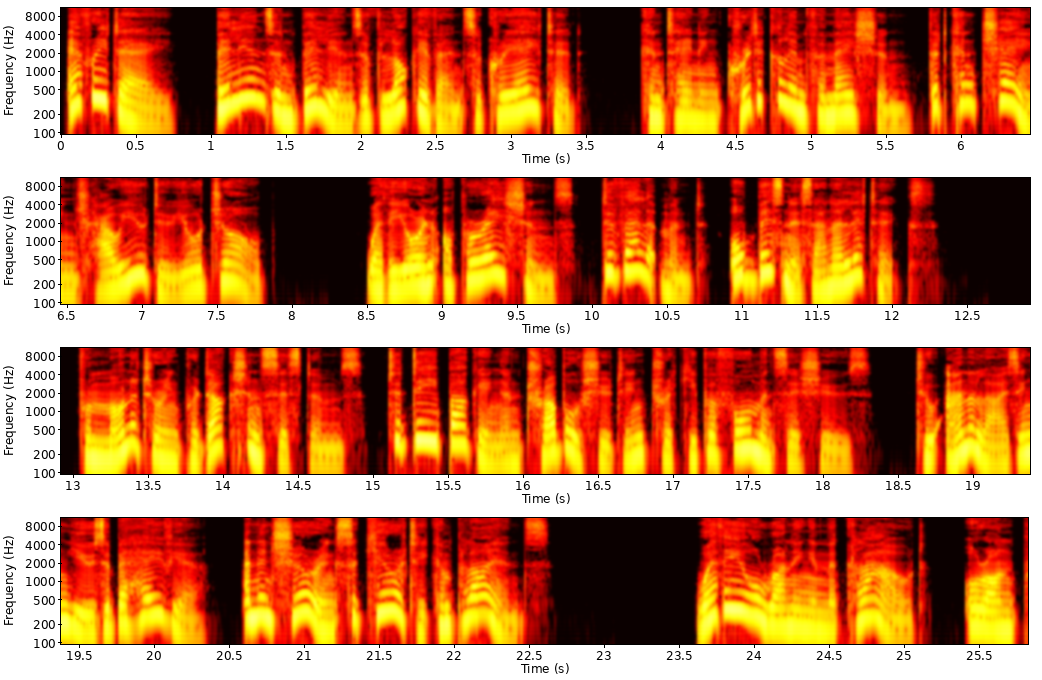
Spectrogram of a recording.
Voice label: UPBEAT FRIENDLY animation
